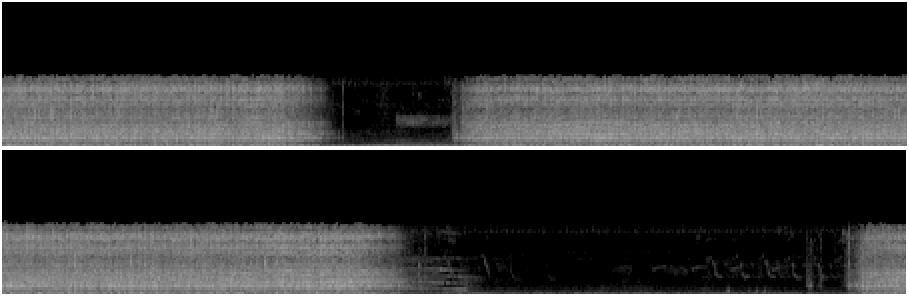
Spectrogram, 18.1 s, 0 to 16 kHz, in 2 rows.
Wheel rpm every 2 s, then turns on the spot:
160, 100, 80, 160, 160, 160, 80, 0, 10.
none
